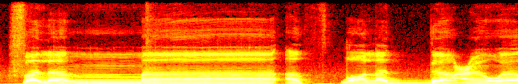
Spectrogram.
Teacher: Ketika tak taknis di sini bertemu dengan dal, dal ini termasuk huruf tak taknis yang dibaca idgham, sehingga berbeda cara baca taknya dimasukkan ke dalam dal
